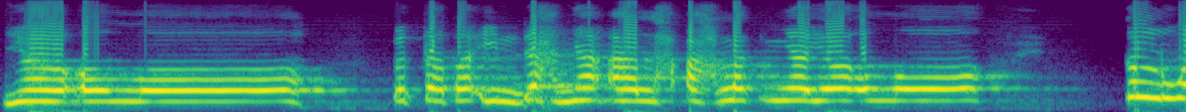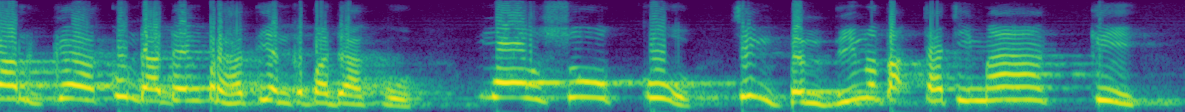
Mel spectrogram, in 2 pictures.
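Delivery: high, drawn-out acted wail; hammed-up weeping lament; tearful crying. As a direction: wail in awe and remorse, stretching the words.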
